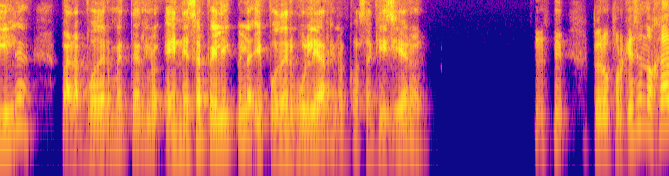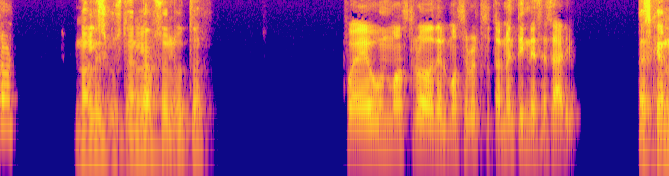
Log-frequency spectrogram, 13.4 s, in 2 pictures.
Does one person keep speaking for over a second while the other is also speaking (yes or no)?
no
